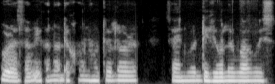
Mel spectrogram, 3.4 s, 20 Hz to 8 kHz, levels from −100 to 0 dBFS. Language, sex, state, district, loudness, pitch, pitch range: Assamese, male, Assam, Hailakandi, -17 LUFS, 150 Hz, 145-155 Hz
